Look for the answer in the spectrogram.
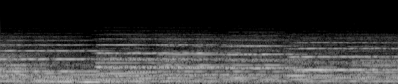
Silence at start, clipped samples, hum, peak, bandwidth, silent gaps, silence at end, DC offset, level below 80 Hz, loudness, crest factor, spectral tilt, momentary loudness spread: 0 s; under 0.1%; none; -8 dBFS; 7.4 kHz; none; 0 s; under 0.1%; -42 dBFS; -21 LUFS; 12 dB; -8.5 dB/octave; 2 LU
